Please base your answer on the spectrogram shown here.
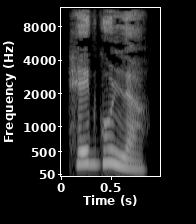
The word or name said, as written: ಹೆಗ್ಗುಳ್ಳ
